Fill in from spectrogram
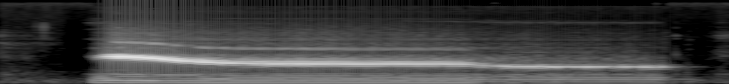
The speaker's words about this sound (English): What do you think is your most useless talent? Humming and whistling at the same time. Could you give us an example?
